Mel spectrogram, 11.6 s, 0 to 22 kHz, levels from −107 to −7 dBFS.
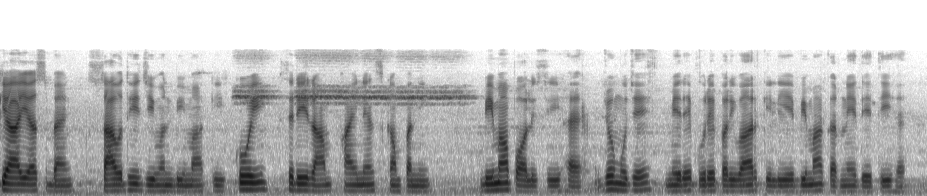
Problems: background sounds at intervals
